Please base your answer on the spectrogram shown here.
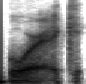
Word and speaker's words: Borwick: me is Lord Jamie borick the fifth Baron boric and I had to practice saying that because it's spelled borwick but pronounced boric Lord boric's topic was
